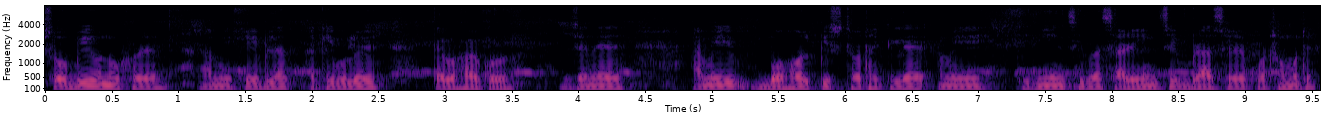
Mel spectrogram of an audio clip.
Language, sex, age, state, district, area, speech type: Assamese, male, 30-45, Assam, Lakhimpur, rural, spontaneous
